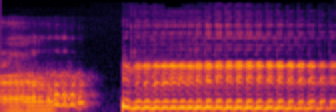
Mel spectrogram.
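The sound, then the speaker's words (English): A voice imitates Chewbacca's Wookiee growl: a short guttural rumble, a brief break, then a longer, louder sustained warbling growl, clear with no other talk. “Growl like Chewbacca as you're getting sucked off.”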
